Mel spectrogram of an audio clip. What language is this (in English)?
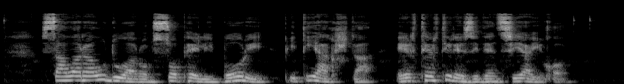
Georgian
